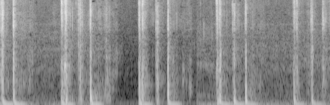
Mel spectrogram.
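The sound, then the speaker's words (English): Hooves of a galloping horse pound in quick three-beat bursts, a steady driving rhythm of sharp thuds with no voices. “The monster then tore the saddle from the horse, mounted it, and started off at full speed across the plains.”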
